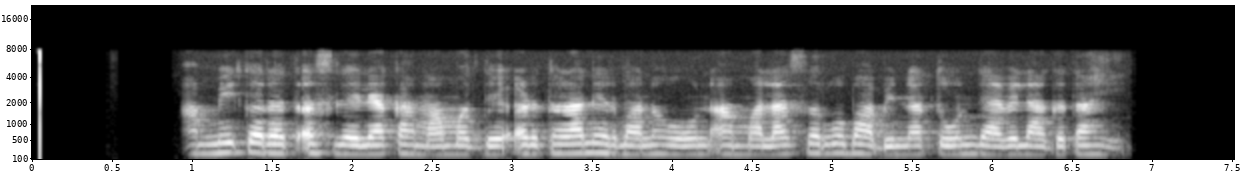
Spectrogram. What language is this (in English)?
Marathi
